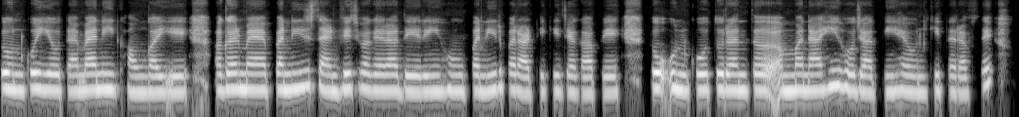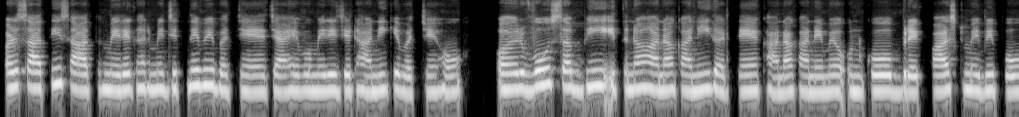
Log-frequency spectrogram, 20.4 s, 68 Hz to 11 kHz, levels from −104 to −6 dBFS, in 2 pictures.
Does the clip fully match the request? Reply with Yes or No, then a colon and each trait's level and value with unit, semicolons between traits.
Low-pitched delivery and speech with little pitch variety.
No: high, 215 Hz; narrow, 1.7 semitones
